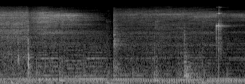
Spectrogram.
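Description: Radio-frequency welding press cycling on raft fabric: a hiss for about the first second, ending in a click, over background music.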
